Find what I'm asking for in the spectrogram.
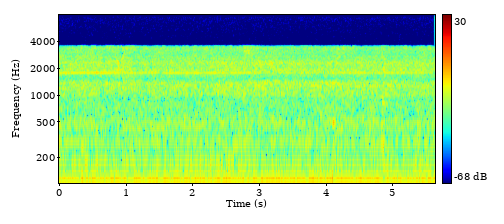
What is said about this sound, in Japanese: この電車は特急電車でございます。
